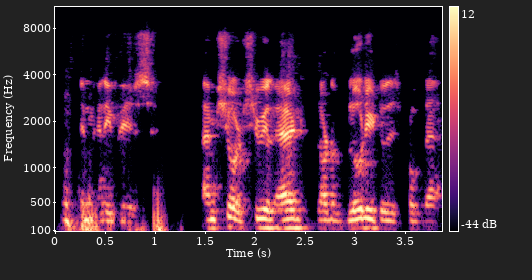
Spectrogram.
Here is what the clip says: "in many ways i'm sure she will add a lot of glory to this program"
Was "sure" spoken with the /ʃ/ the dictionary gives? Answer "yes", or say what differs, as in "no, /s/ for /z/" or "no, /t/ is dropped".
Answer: yes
